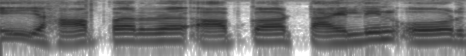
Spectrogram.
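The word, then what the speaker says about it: ptyalin: spelling आपकी क्या रहेगी टाइलिन की तो जो टाइलिन है उसकी शुरुआत इससे पी से होगी और पी यहां पे साइलेंस रहेगा कंटेंस टाइलिन एंड स्लेवरी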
